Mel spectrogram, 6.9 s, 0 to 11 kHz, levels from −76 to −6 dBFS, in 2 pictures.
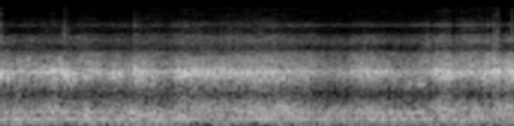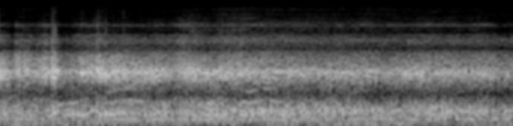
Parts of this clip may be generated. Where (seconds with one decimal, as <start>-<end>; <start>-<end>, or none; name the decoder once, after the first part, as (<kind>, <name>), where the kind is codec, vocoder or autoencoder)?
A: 0.0-2.0 (autoencoder, DAC-VAE); 4.7-6.1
